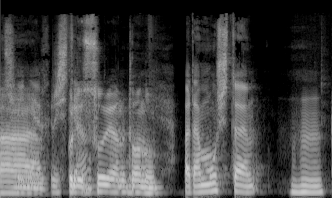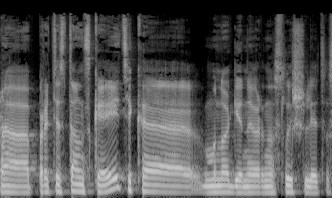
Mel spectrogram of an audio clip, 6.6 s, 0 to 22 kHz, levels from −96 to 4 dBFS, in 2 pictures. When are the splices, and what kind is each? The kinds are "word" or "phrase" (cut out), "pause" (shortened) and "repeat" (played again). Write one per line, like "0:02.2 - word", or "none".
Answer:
none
